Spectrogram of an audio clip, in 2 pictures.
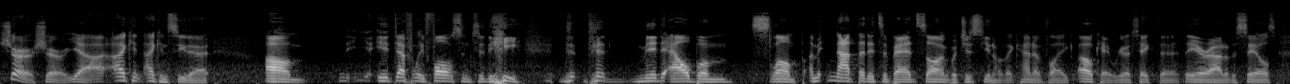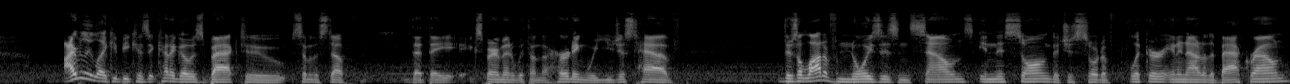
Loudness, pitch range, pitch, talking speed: -30 LUFS, 105-135 Hz, 120 Hz, 220 wpm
